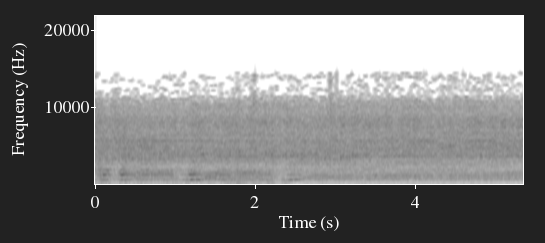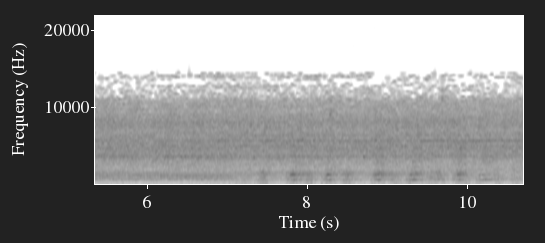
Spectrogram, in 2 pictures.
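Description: Aldi Stirling robot vacuum cleaner running across a timber floor: a steady motor whir, with a high whine held from about three seconds in until near the end. Uneven, wavering pitched sounds come and go near the start and again near the end.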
